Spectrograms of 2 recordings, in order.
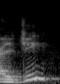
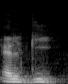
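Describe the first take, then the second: First: The middle consonant is a soft j sound. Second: The middle consonant is a hard g sound. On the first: "इस word को in fact दो तरीके से pronounce किया जाता है" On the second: "दोनों प्रोनाउंसिएशंस सही हैं"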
